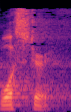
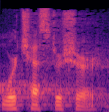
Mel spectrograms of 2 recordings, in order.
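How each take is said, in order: First: The name is said short, with syllables dropped. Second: The name is said long, with every syllable sounded. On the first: "but is half of the length, if that" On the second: "what I would call Worcestershire"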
